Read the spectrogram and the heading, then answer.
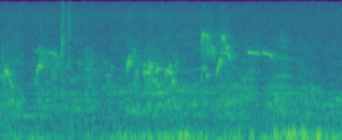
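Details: Red-whiskered bulbul used as a trapping decoy in Vietnam, uttering scattered short warbled notes and a brief thin whistle, with low thumping noise and rumble underneath.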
